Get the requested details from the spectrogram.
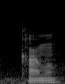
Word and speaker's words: caramel: Do you say caramel or caramel? – What's caramel. – Caramel. That's how you say it. That's how you're supposed to say it.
